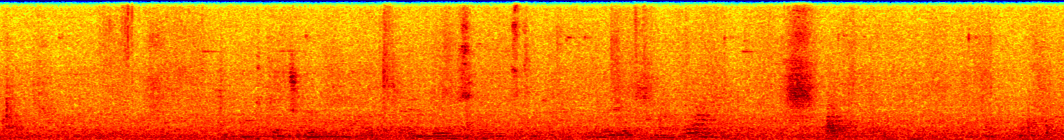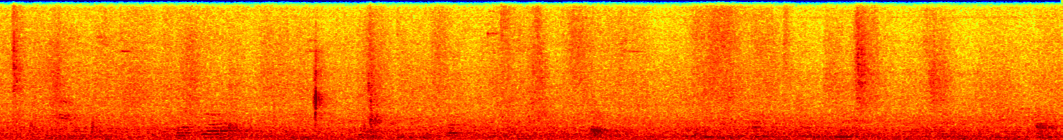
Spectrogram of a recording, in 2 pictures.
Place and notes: Čevljarska ulica, Koper - cafe outside, narrow street
street ambience, stony paths, afternoon, cold day, first words into red notebook in Koper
